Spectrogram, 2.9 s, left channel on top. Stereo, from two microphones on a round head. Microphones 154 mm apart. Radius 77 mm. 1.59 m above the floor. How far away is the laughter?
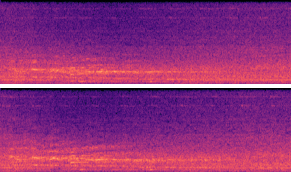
About 2 m.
